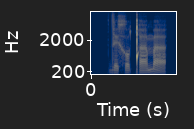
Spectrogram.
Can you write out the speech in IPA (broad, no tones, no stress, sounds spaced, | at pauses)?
d ɛ x ɔ ǃ a m a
